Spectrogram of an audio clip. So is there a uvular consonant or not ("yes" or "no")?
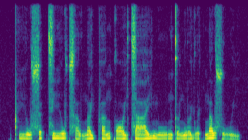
no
